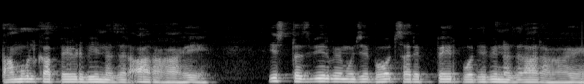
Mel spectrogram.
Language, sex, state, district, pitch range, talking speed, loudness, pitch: Hindi, male, Arunachal Pradesh, Lower Dibang Valley, 110-125 Hz, 215 wpm, -16 LUFS, 115 Hz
